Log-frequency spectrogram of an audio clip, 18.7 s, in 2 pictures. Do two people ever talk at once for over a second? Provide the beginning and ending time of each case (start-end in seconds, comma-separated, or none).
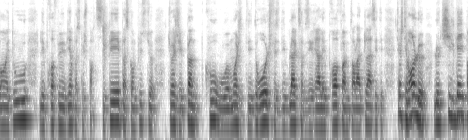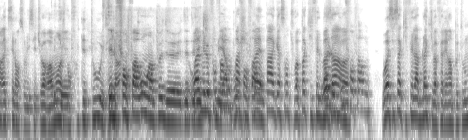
13.0-14.7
